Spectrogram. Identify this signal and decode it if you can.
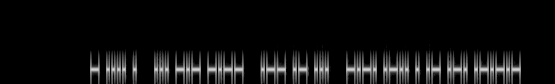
Morse code, heard as a keyed tone, about 44 wpm, 700 Hz. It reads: THE SKY WAS CLEAR.
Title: Sentences from Top 1200 Words 45wpm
